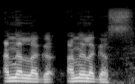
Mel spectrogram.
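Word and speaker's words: analogous: Note करिए, इसका pronunciation क्या है, एनालगस, एनालगस, ठीक है।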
